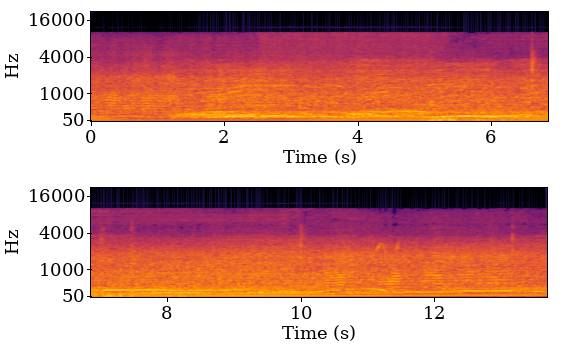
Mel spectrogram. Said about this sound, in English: Here, choppers buzz overhead on a daily basis.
